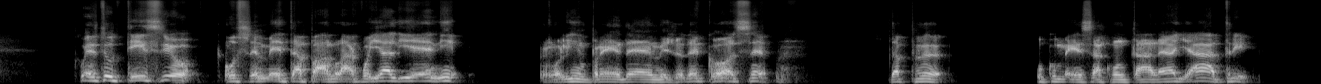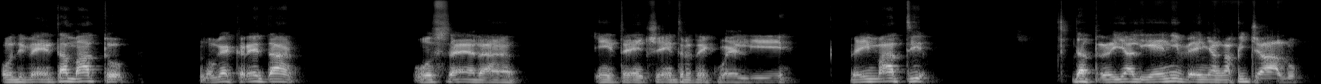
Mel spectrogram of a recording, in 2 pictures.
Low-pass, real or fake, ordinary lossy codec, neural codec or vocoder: none; fake; none; autoencoder, 48 kHz, 128 numbers a frame, DAC-VAE, trained on Japanese speech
